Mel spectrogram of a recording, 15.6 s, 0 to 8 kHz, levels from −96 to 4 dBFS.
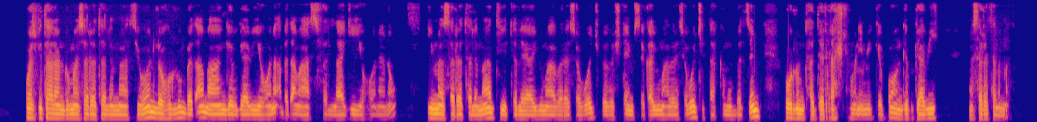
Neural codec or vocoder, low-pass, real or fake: none; 7.2 kHz; real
